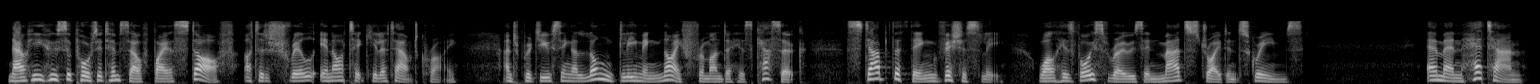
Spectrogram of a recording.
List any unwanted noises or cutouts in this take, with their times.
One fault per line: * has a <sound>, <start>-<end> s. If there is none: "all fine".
all fine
